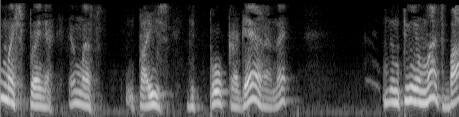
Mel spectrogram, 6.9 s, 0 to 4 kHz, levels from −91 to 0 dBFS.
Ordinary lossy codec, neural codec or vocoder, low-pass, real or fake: MP3, 24 kbps; codec, 16 kHz, 8 kbps, FreqCodec, smaller model; 3.6 kHz; fake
